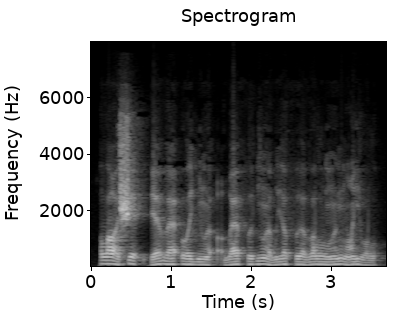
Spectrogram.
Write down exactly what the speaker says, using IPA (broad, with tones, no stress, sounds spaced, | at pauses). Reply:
lˠ ɑ˥˩ ɐ̯ ʃ e˥˩ ʔ ḭ˨˩ ɾʲ æ˧˥ ð æ˧˥ ʔ o˧ ɐ̯ ʎ ũ˨˩ ɐ̯ ʔ ɑ̰˨˩ w æ˧˥ θ ɯ˧˥ d ũ˥˩ ɐ̯ w i˧˥ ɐ̯ θ ɯ˨˩ ɐ̯ ð ɯ˧ lˠ β ũ˧˥ ɐ̯ ŋ ɑ̃˧˥ j u˨˩ lˠ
